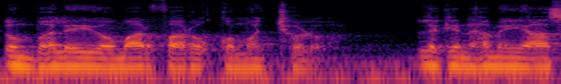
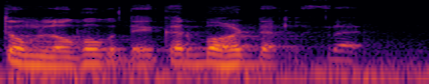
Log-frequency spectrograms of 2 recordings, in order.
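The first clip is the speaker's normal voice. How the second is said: weeping while talking, higher pitch; 5 semitones higher than usual. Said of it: "रो क्यों रहे हो?".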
